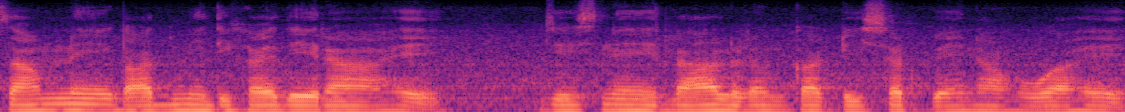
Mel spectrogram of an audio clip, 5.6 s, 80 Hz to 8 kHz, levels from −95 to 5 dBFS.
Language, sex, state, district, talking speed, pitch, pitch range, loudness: Hindi, male, Gujarat, Gandhinagar, 170 wpm, 100 Hz, 100-105 Hz, -18 LUFS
